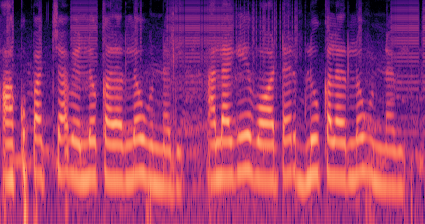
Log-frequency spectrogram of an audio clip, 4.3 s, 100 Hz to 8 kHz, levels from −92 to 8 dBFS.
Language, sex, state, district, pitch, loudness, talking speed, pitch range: Telugu, female, Telangana, Mahabubabad, 250 Hz, -14 LUFS, 125 wpm, 235-260 Hz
